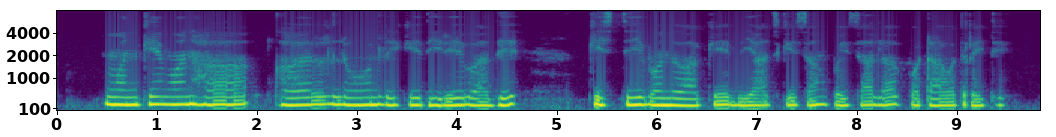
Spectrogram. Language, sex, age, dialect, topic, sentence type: Chhattisgarhi, female, 51-55, Eastern, banking, statement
